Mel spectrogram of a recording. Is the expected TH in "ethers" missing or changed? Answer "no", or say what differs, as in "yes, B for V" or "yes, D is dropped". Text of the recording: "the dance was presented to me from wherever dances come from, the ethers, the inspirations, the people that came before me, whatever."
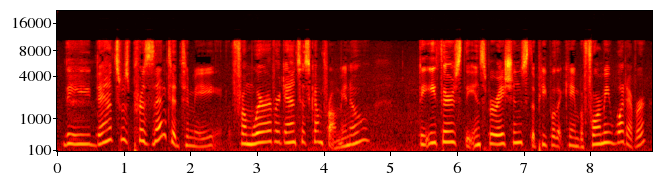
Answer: no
